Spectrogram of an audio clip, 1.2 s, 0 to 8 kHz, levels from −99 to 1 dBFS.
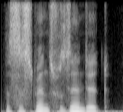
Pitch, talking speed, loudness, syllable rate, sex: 115 Hz, 195 wpm, -17 LUFS, 6.9 syllables/s, male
